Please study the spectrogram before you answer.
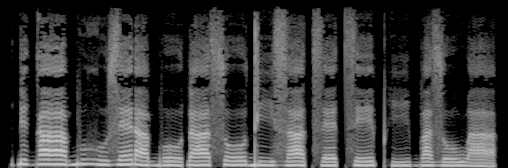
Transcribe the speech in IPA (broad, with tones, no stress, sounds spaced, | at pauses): ɗ ɪ˨ ɡ aː˦˨ b u˦ ɣ u˨ z ɛ˦ ɾ a˨ b oː˨ ɗ aː˦ s oː˦ d iː˨ z a˦ t͡s ɛ˨ t͡s eː˦ pʰ iː˨˦ b a˦ z oː˨˦ w a˨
